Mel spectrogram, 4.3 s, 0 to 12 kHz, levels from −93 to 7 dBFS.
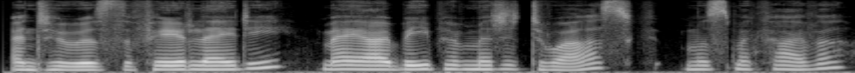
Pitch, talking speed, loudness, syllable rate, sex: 185 Hz, 210 wpm, -18 LUFS, 4.9 syllables/s, female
